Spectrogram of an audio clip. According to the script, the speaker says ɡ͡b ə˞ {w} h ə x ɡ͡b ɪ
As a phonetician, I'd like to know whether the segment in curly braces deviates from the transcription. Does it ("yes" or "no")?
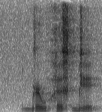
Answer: no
